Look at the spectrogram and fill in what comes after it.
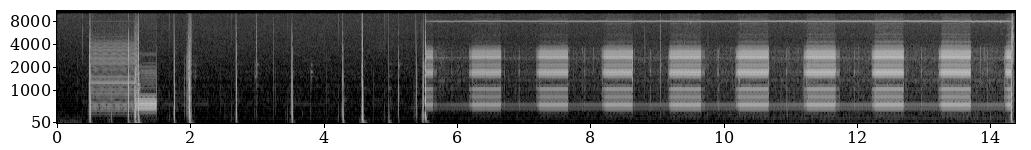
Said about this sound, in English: if you dial 1 plus an invalid code, you get a very distinctive busy signal, which I'm sure will sound familiar.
